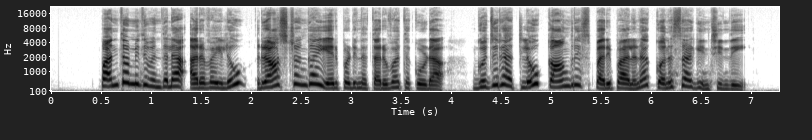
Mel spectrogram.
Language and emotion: Telugu, neutral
